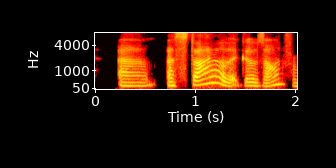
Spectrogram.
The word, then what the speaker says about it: et: And then you're going to say afterwards et al, which is short for et alia, which means and others. Et means and that's Latin, but you probably know in French, et is pronounced a, and that means and alia means others.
